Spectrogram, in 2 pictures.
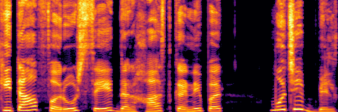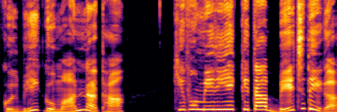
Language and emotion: Urdu, surprised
